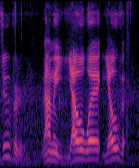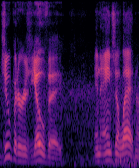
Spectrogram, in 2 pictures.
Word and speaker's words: Yahweh: I mean, Jupiter is Yahweh in ancient Latin, right? His name is pronounced Yahweh.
